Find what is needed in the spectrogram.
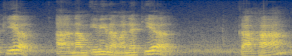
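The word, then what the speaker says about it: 키읔: Bacanya kiat.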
